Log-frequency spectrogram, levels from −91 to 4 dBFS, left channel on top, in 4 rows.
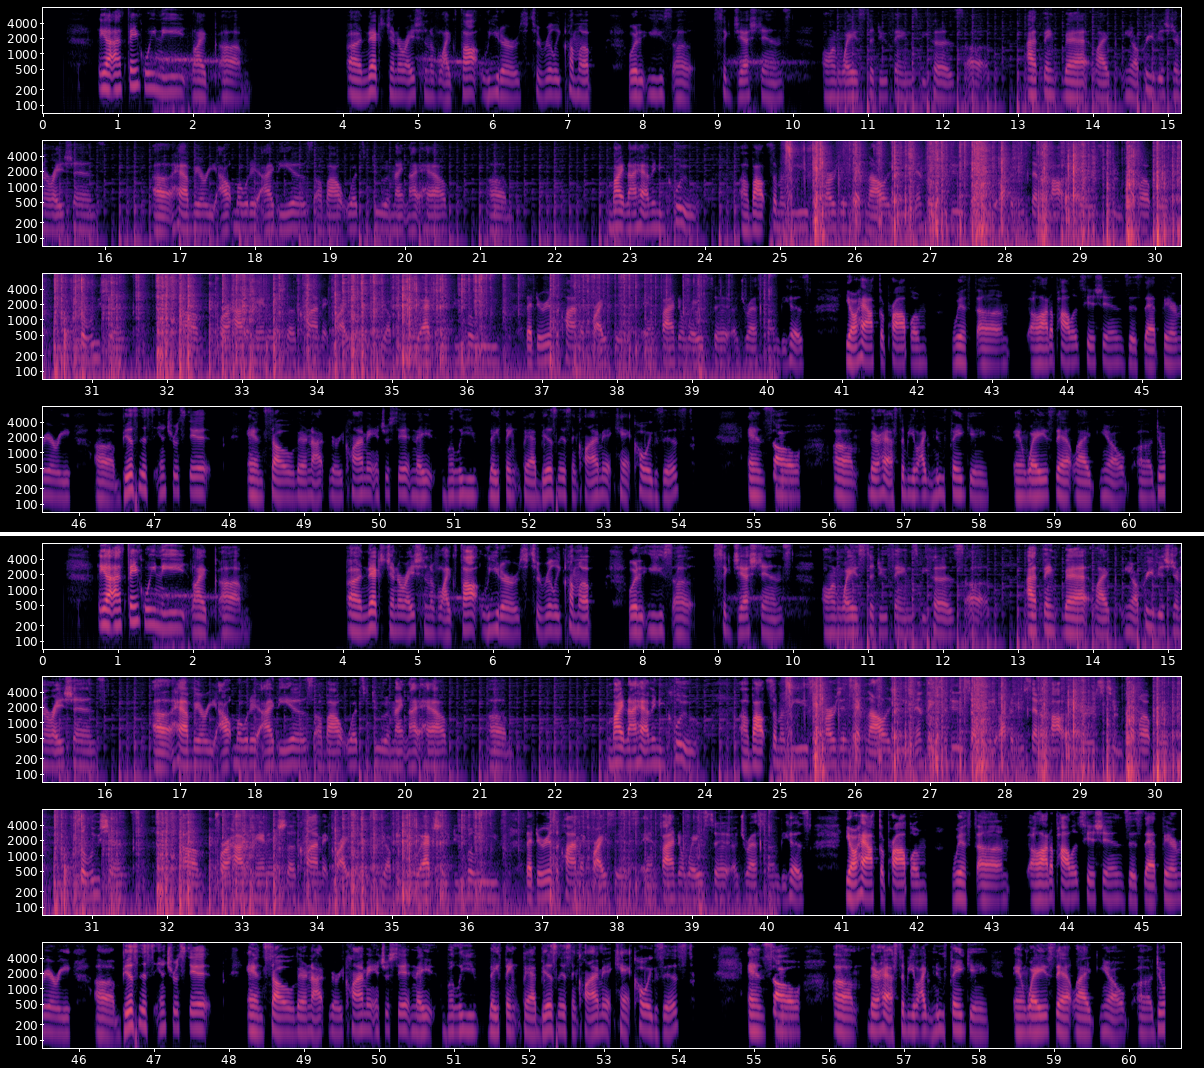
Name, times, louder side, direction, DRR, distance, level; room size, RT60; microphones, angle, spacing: voice 1, 0.3-2.7 4.0-7.3 7.6-8.7 8.9-12.6 13.1-16.0 16.6-20.6 21.1-21.4 22.7-42.1 42.5-43.2 43.5-47.7 48.0-54.1 54.5-58.1 58.4-60.5, right 5 dB, 85° right, 1.5 m, -42 dB
sound 1, 1.4-2.7 5.0-6.4 9.1-10.2, left 3 dB, 85° left, 2.3 m, -58 dB
sound 2, 10.4-24.5, right 2 dB, 15° right, 1.6 m, -56 dB
sound 3, 24.9-40.1, left 2 dB, 10° left, 1.7 m, -38 dB
head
